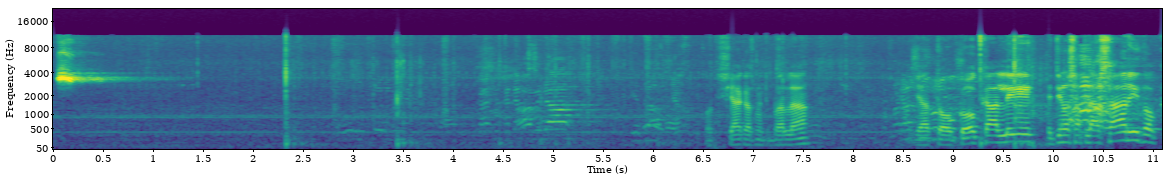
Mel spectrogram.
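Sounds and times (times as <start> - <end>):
referee's whistle: 0.0 - 1.1
football being kicked: 2.3 - 2.6.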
